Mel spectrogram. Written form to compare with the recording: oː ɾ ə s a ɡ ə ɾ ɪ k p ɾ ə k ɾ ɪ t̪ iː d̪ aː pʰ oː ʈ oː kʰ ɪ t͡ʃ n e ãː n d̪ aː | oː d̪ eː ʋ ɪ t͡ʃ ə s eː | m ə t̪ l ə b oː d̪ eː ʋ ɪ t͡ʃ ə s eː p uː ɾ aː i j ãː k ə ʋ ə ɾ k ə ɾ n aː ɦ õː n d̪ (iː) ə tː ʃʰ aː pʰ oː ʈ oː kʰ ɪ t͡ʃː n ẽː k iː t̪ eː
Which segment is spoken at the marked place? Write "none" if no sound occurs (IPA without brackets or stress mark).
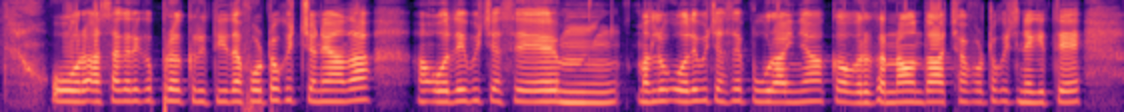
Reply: aː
